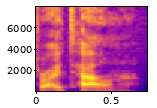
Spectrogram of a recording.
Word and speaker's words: Thraetaona: It's Thraetaona. The AO doesn't mean AO. In Avestan, it's pronounced Ao.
